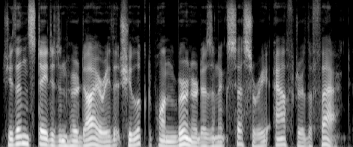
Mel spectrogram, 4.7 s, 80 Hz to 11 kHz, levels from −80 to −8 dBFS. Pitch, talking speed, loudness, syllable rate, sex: 115 Hz, 215 wpm, -17 LUFS, 5.7 syllables/s, male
